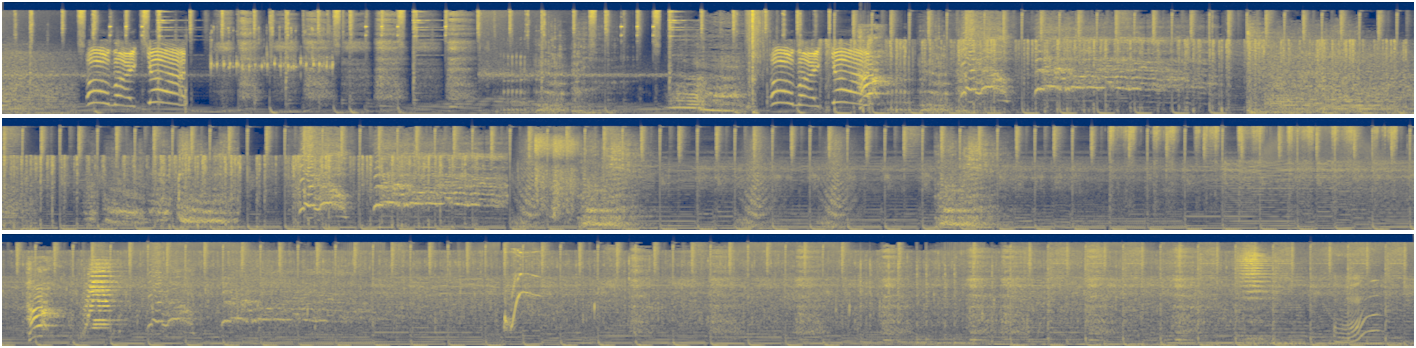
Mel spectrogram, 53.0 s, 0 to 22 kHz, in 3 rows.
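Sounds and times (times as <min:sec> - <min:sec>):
background music: 0:00.0 - 0:52.9
tiger roar: 0:06.0 - 0:09.3, 0:10.7 - 0:12.3, 0:18.6 - 0:20.7, 0:24.0 - 0:25.8, 0:29.2 - 0:30.3
cartoon tiger roar: 0:29.3 - 0:30.2.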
